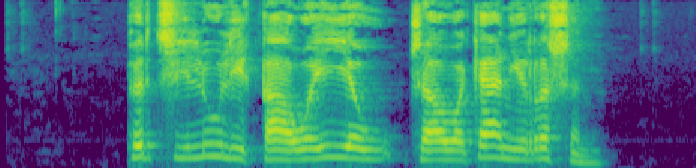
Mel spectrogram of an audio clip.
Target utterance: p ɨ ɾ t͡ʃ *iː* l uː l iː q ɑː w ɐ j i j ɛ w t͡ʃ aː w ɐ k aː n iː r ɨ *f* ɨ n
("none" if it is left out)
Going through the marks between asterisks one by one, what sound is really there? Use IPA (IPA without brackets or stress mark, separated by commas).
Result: iː, ʃ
